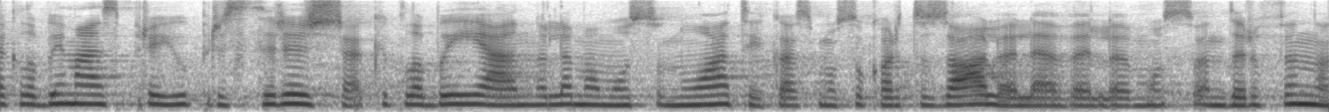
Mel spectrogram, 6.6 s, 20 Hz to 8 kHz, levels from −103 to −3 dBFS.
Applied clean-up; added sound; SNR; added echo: none; none; none; none.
